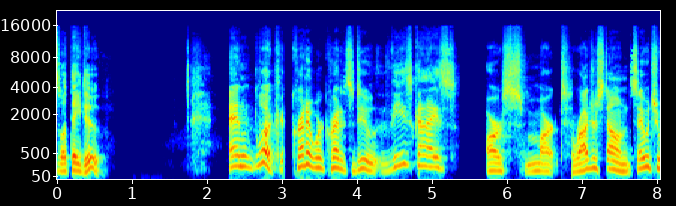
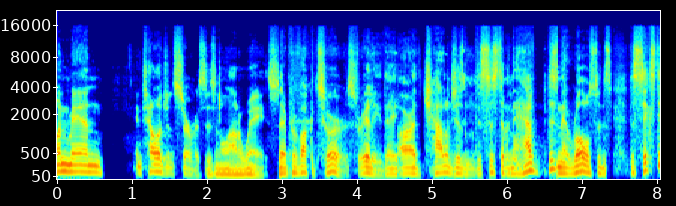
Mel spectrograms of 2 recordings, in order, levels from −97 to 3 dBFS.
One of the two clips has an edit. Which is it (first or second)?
second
